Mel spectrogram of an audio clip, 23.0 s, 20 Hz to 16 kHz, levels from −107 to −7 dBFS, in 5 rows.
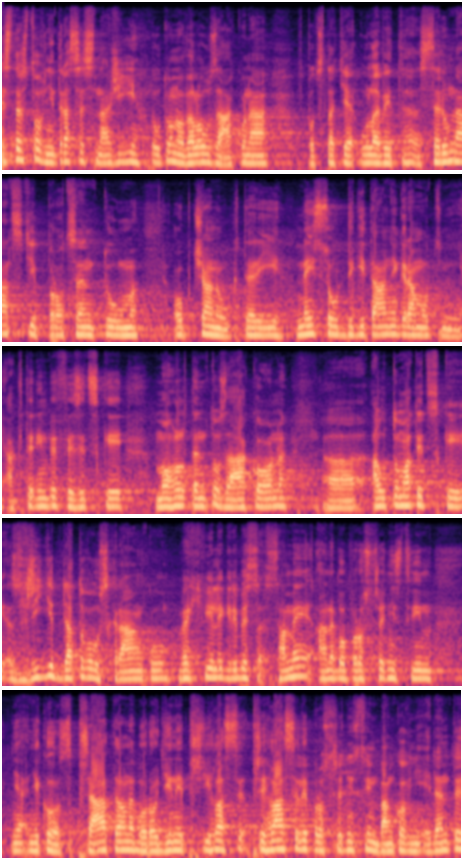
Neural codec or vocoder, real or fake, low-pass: vocoder, 48 kHz, 128 mel bands, Vocos; fake; 14.4 kHz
